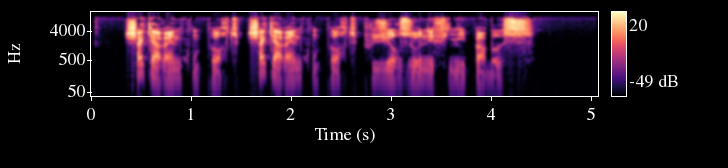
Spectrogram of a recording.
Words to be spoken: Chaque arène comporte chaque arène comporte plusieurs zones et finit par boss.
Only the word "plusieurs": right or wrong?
right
